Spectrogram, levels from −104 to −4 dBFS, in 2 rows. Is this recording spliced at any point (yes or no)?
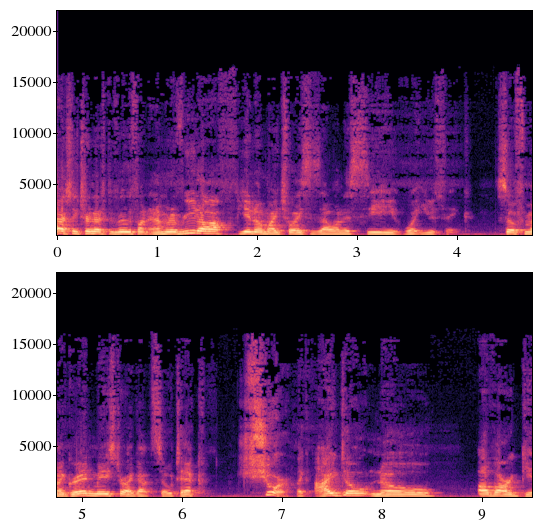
yes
